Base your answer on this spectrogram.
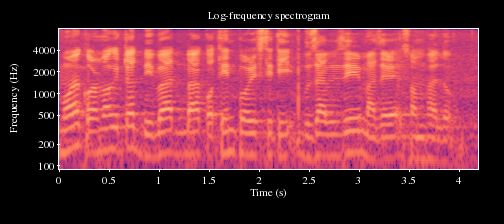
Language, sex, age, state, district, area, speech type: Assamese, male, 18-30, Assam, Sonitpur, rural, spontaneous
